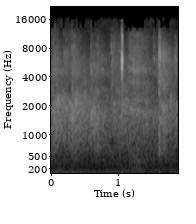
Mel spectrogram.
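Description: A crowd claps steadily for a pastor in a dense, continuous wash of applause, with a couple of sharper individual claps standing out above the sustained patter.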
